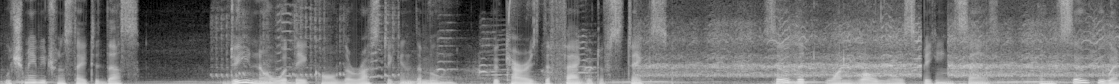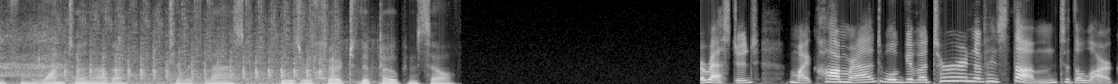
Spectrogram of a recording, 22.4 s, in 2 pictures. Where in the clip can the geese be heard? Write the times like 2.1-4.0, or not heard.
2.1-11.9.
